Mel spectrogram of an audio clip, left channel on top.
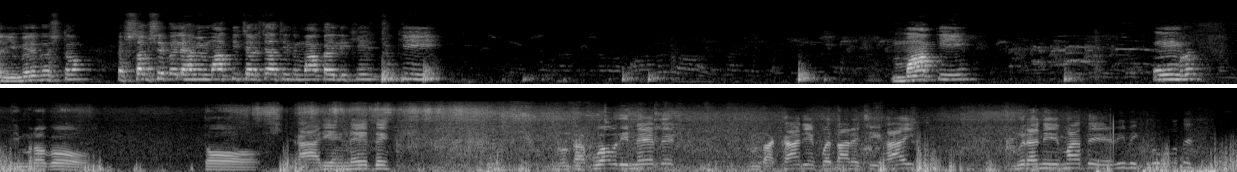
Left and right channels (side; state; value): both; different; correlation -0.01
